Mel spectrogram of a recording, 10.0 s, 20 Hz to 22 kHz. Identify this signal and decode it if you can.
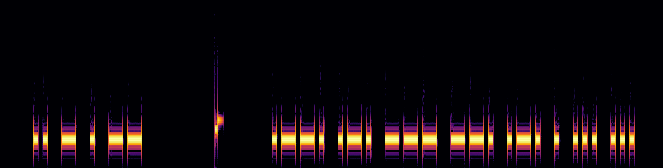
Morse code, heard as a keyed tone, about 17 wpm, 700 Hz. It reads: ITEM PROGRESS
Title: Sentences from Top 1400 Words - New Word Drill Alt - 17wpm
